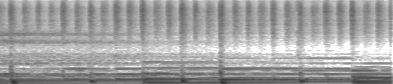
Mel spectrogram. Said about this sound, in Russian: Сердце бьется тук-тук.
